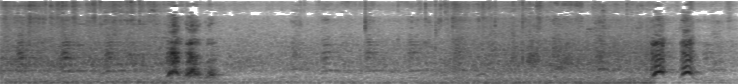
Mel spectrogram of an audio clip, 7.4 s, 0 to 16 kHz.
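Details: Kenneled Labrador Retriever, one of two abandoned eight-year-old seniors found in an industrial field by the 710 freeway: a burst of three sharp barks, a long lull of low hum, then a closely spaced pair of barks.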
